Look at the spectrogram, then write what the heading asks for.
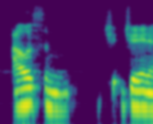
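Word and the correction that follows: Allison Janney: I think it's pronounced Alison Janney, so I'll just use that.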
